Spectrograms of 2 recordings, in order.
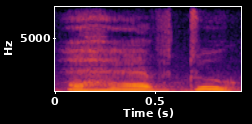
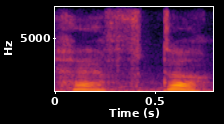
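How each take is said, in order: First: "have" with voiced v, then a full "to"; unreduced "I have to", v kept in "have"; full, careful form. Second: "have to" said as "hafta"; one word "hafta" for "have to"; assimilated, voiceless f. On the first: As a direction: say "have to" as two words, "to" as "too". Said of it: "तो वो sound जो कि voiced है". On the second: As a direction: turn the v of "have" into f, "to" into "ta". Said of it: "ये voiceless फ sound हो जाता है". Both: Shown as a demonstration.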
